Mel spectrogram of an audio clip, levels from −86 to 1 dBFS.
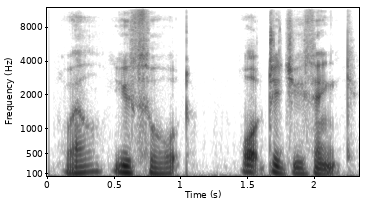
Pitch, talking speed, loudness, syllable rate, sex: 120 Hz, 155 wpm, -19 LUFS, 4.0 syllables/s, male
